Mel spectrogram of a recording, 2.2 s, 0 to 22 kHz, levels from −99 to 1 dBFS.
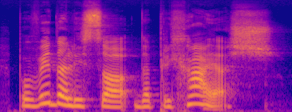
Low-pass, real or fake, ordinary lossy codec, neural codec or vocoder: none; real; none; none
